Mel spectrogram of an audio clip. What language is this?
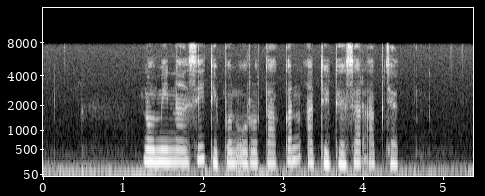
Javanese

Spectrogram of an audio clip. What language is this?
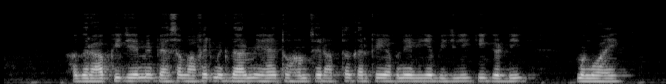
Urdu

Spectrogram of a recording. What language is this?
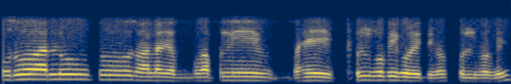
Assamese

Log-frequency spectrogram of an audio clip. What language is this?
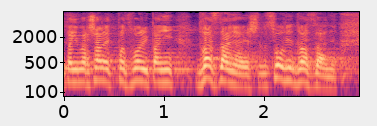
Polish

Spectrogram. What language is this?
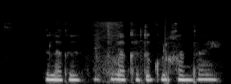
Pashto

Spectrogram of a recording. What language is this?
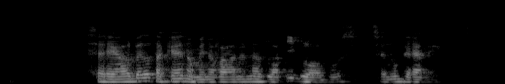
Czech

